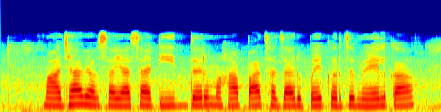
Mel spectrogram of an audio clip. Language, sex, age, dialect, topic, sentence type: Marathi, female, 18-24, Standard Marathi, banking, question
